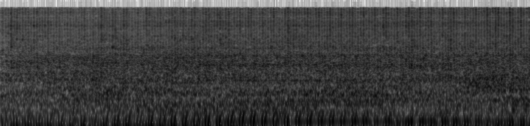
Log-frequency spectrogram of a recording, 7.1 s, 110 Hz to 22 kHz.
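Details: 1912 Continental Model E 345 cu in four-cylinder four-stroke engine in a racecar, just started with acceptable timing: a loud, deep, lumpy idle with an even low thump about three times a second; normal idle.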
